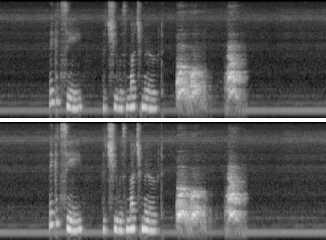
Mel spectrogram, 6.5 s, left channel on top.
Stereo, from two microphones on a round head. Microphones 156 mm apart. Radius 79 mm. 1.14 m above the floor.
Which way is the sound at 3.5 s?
25° left (ahead or behind).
